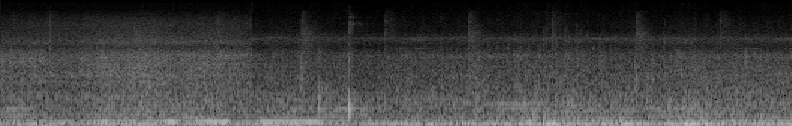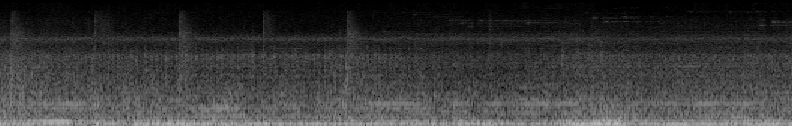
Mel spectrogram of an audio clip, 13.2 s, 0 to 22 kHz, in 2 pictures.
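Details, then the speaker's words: 2003 Jeep Wrangler TJ test drive after transmission replacement: steady low driving rumble through the gears with no whine, grind or clunk, earlier noises gone; drivetrain running quietly. "All right, no noises like the last time. Let's see if we can fit. A little noisy in there. All right, first gear, second gear, nice and quiet."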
